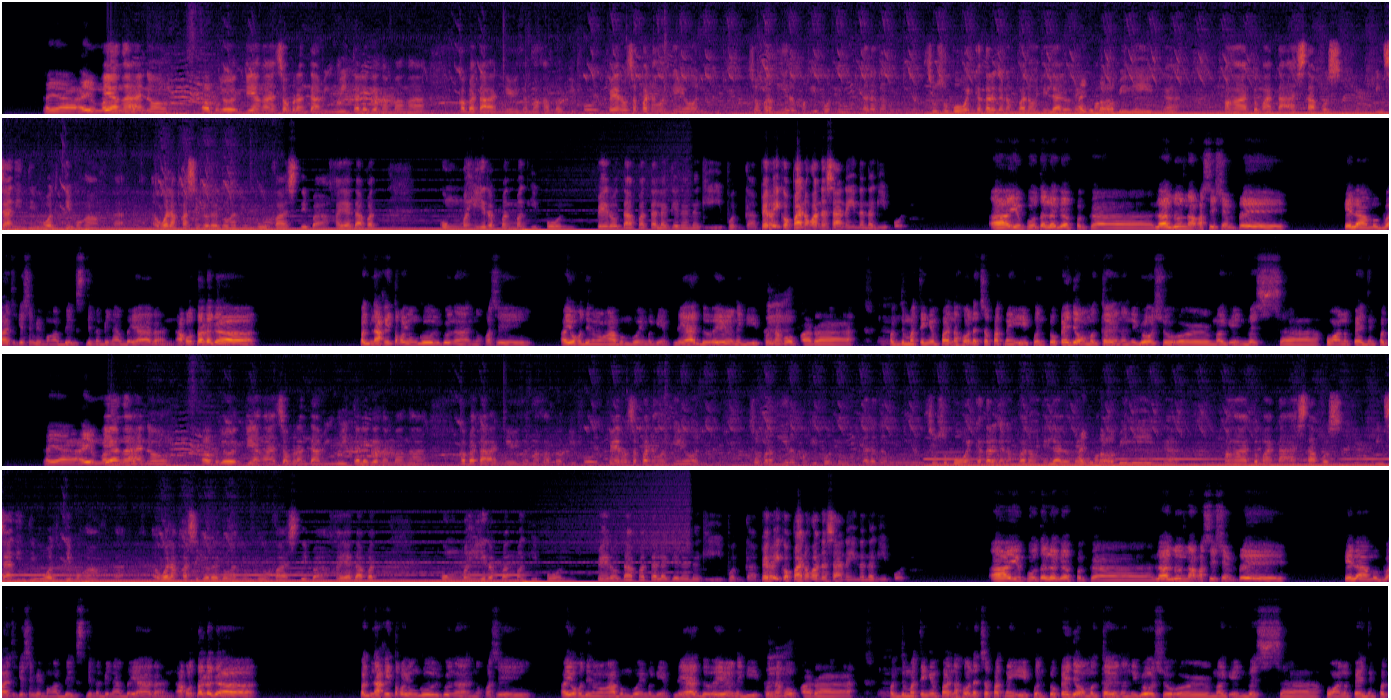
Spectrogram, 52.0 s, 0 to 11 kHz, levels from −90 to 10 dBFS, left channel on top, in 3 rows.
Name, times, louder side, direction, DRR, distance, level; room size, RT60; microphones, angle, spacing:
voice 1, 0.5-1.3 2.5-2.7 13.4-13.9 29.7-33.3 34.1-37.8 39.2-41.2 41.7-45.3 45.8-52.0, left 3 dB, 20° left, 0.4 m, -32 dB
voice 2, 1.2-2.1 2.7-8.8 9.3-18.9 19.2-22.4 22.8-24.5 24.8-28.6 37.4-37.5 44.2-44.5 45.6-45.8 48.4-48.8, left 2 dB, 45° left, 1.0 m, -36 dB
sound 1, 1.4-20.9, left 1 dB, 80° left, 0.9 m, -41 dB
sound 2, 11.5-25.9, right 2 dB, 70° right, 0.9 m, -38 dB
4.3 x 2.3 x 2.5 m
head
